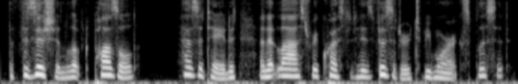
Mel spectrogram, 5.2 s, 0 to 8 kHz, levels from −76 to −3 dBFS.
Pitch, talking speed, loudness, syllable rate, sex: 185 Hz, 175 wpm, -19 LUFS, 6.5 syllables/s, female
